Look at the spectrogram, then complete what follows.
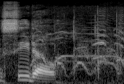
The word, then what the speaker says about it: Sydow: Max von Sydow. Did it just say Sydow? Sydow. S-E-E, dough.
